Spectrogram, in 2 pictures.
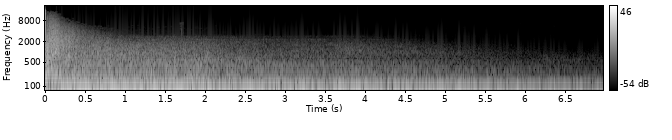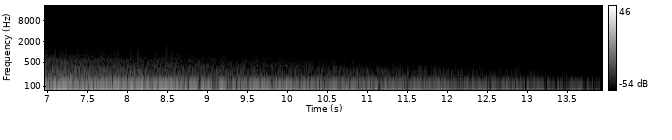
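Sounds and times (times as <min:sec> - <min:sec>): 
massive explosion: 0:00.0 - 0:06.5.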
